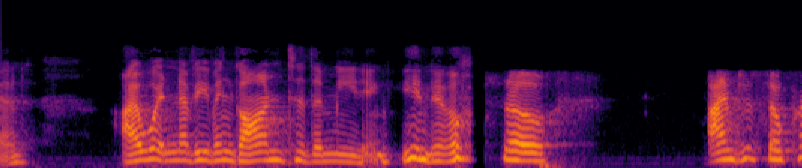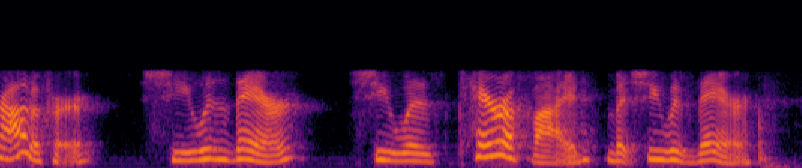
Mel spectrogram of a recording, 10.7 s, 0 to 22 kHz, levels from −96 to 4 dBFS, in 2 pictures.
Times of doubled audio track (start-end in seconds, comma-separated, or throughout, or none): none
